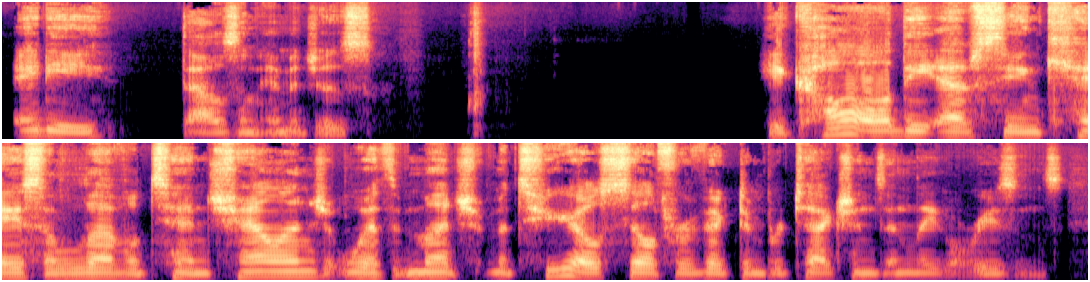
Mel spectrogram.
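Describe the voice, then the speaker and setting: Creaky American man commenting on the news. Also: mid-range voice, dry recording. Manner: informal, halting, often interrupts himself with asides. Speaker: streamer and commentator. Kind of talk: casual livestream news commentary, reading articles aloud.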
